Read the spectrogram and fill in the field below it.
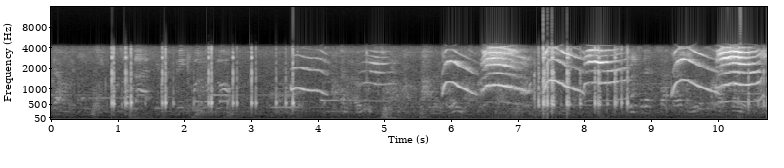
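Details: A Bengal cat mother and her kitten in conversation: a run of short chirps and clicks, then rising-falling meows that grow louder and more frequent toward the end.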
